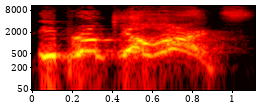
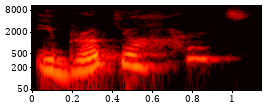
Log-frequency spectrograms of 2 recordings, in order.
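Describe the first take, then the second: First: Pitched way up and louder; emotional line, high and loud. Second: Tender near-hush; gently ask, very soft; low, soft tone. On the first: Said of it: "You can say, for instance". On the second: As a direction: drop to a hushed, soft question. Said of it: "your tone should really go low". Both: Shown as a demonstration.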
